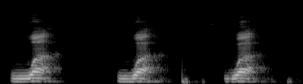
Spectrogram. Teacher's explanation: Huruf wa memonyongkan bibir, kemudian menariknya wa.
